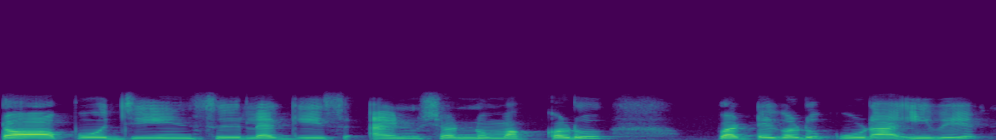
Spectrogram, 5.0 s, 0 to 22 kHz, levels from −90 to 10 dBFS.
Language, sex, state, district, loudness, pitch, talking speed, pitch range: Kannada, female, Karnataka, Bidar, -19 LUFS, 235 Hz, 110 wpm, 235-245 Hz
